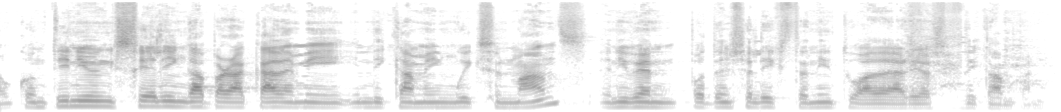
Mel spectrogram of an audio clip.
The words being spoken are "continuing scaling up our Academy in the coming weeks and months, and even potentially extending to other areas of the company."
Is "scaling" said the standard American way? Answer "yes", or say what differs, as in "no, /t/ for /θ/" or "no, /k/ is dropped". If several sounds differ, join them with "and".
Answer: no, /k/ is dropped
